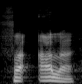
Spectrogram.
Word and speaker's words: فعل: অধিকাংশ লোক বলে ফাআলা ফাআলা, এখানে কিন্তু ফাআলা বলতে হবে। আইনের জায়গাতে অধিকাংশ লোক হামজা এনে উচ্চারণ করে, বলে ফাআলা, বলতে হবে ফাআলা ফাআলা।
